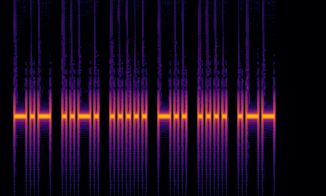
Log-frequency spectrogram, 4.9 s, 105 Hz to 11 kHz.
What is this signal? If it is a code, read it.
Morse code, heard as a keyed tone, about 20 wpm, 700 Hz. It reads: KF5DHW
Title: USA Callsign DE Callsign - 6 Characters - 20wpm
